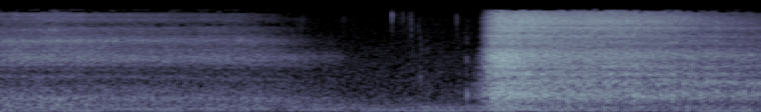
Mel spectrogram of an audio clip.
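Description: A deep breath drawn in through the nose during a guided breathing exercise: a loud, airy rush that starts abruptly after a brief quiet gap and holds steady to the end.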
